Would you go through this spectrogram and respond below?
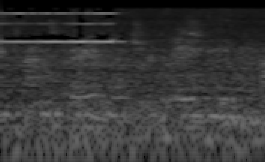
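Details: A steady high electronic tone under room noise: the power-on beep of a syringe pump being switched on during buretrol and syringe pump setup.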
